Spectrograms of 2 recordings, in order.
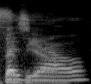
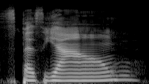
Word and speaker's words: Spezial: Spezial. Spezial.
